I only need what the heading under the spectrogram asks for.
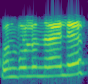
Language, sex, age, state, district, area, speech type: Marathi, female, 45-60, Maharashtra, Washim, rural, conversation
